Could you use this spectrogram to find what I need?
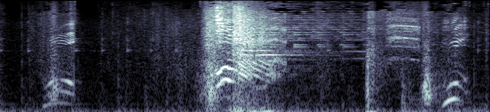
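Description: A sword swishes and strikes.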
